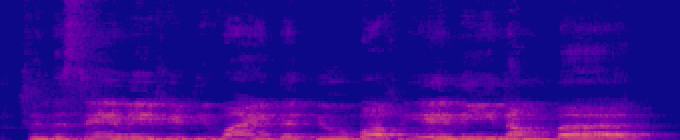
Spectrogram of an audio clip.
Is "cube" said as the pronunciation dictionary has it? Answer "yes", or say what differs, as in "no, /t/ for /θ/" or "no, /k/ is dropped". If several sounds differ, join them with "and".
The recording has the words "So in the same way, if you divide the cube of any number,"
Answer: yes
